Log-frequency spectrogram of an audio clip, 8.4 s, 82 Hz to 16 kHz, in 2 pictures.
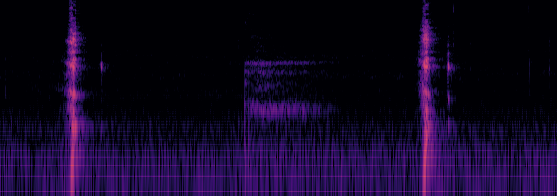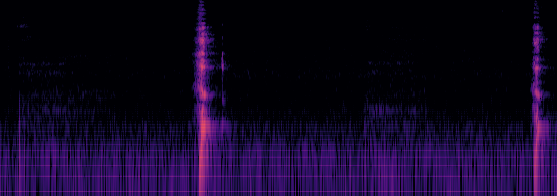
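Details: Person with intractable hiccups since December 2015, with choking spasms, belching and developing achalasia III, in 12-hour daily episodes. Four sharp, sudden hiccups about every 2.5 seconds with quiet breathing between.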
